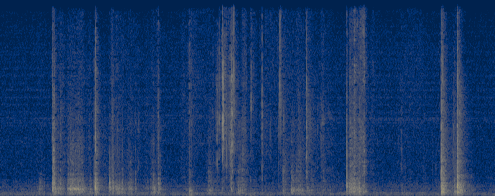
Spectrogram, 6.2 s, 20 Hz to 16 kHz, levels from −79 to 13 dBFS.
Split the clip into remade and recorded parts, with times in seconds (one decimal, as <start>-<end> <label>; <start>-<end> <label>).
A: 0.0-6.2 recorded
